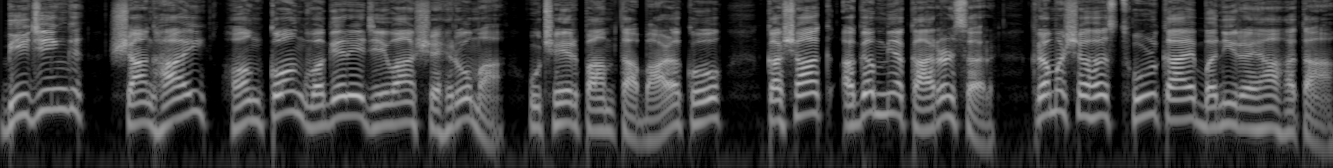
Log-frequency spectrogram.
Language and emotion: Gujarati, neutral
